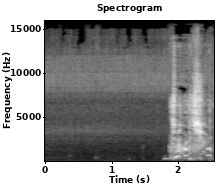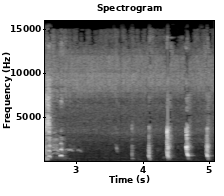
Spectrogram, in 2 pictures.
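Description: A sudden loud, breathy burst about two seconds in, like a sneeze or an outburst. It is followed from about three and a half seconds by a person laughing in short, evenly spaced bursts of about three a second.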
